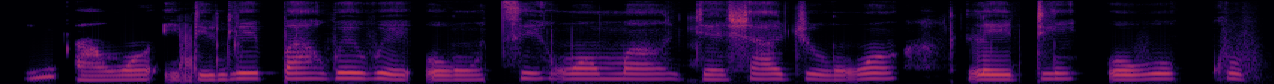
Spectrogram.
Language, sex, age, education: Yoruba, female, 30-45, tertiary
